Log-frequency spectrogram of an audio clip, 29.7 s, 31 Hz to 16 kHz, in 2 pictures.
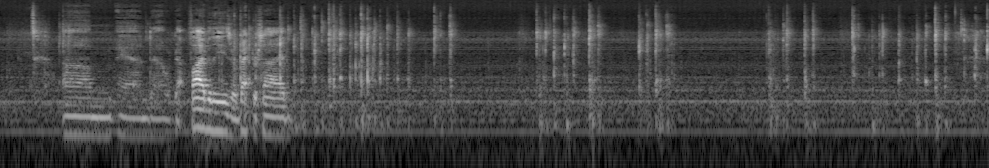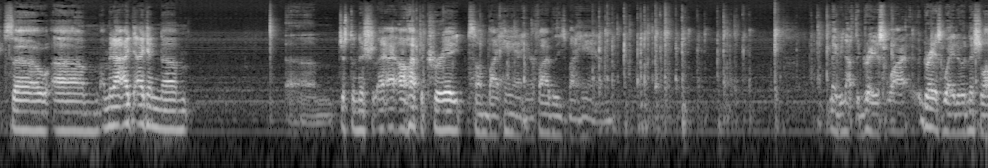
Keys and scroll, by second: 3.5 Caps_Lock, 3.9-6.8 typing, 8.7 Right, 9.1-11.9 typing, 12.3 Return, 13.0-15.5 typing, 21.3-22.9 typing, 24.2-27.6 typing, 28.6 Right, 29.5-29.6 typing.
